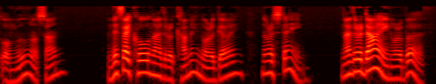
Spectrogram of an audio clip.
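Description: Man reading a serene wise woman disciple, mellow. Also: fairly high pitch, lo-fi sound. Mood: solemn, reverent. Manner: calm, solemn, didactic.

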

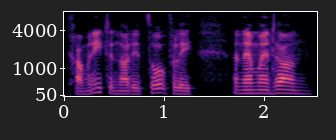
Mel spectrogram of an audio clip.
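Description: A man's voice: mid-range voice, steady tone, a little fast, no echo. A man narrating a literary story from a script as an audiobook reader, in a slightly dull recording.

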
